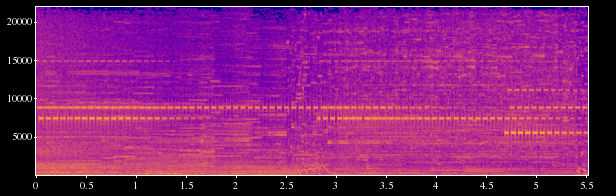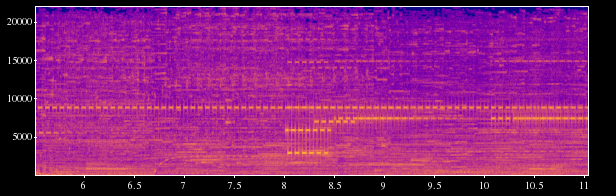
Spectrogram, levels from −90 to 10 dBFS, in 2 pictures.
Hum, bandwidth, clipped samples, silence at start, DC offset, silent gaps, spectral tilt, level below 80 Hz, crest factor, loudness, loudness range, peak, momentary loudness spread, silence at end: none; over 20 kHz; under 0.1%; 0 s; under 0.1%; none; 0 dB/octave; -40 dBFS; 16 dB; -16 LUFS; 3 LU; -4 dBFS; 10 LU; 0 s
